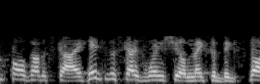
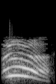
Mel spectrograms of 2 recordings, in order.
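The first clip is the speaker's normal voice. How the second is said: high, sudden "ugh"; imitated elbowing grunt; 8 semitones higher, 3 dB louder than usual. Lady elbowing the man beside her, exaggerated grunt. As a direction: voice a sharp jab of effort. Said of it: "just elbows him out of the blue".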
